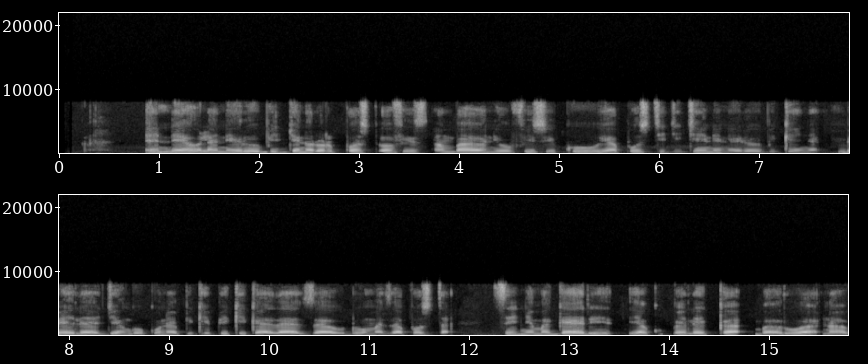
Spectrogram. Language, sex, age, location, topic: Swahili, male, 36-49, Wajir, government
